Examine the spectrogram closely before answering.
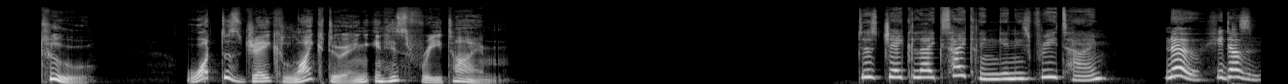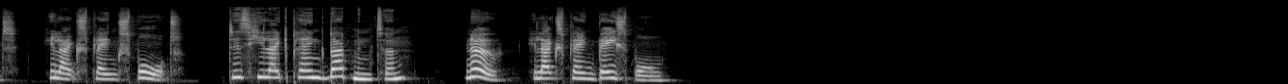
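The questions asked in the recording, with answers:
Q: What does Jake like doing in his free time?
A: He likes playing baseball.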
